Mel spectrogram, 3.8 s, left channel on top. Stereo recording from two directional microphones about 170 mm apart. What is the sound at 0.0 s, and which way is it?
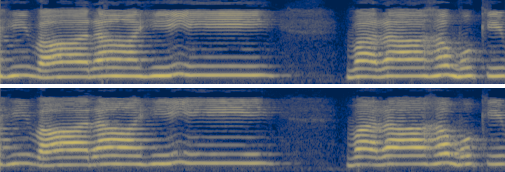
Female singing, 35° left (ahead or behind).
